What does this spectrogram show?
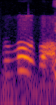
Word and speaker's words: Louisville: I always say Louisville, Kentucky, but y'all say it different. How do you? It's like with marbles in your mouth. How do you say it? I'm a transplant, but it said Louisville.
